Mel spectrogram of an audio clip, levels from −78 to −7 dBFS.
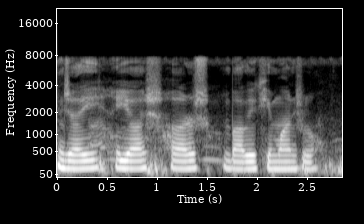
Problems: constant background noise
